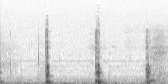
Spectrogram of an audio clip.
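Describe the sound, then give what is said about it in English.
A clock ticks three times, one crisp tick each second, fairly loud over a low steady hum, with no voices. “And dial the clocks back.”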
